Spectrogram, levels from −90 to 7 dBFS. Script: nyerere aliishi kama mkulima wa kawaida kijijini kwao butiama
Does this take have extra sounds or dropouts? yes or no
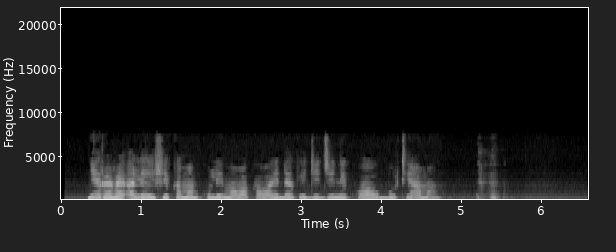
yes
